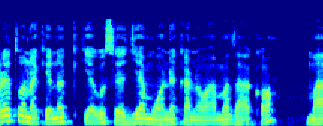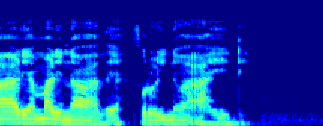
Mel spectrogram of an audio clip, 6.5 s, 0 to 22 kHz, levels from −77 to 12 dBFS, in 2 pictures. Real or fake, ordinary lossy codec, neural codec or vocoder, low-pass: real; MP3, 48 kbps; none; 19.8 kHz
